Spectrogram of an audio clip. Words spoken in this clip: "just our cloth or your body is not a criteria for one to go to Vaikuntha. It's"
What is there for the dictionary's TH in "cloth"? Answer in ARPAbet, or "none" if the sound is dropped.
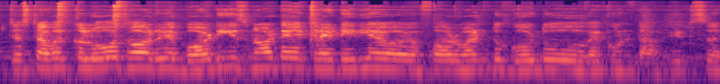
T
